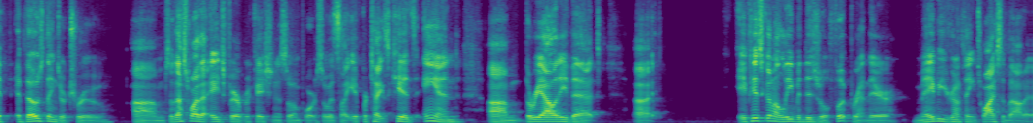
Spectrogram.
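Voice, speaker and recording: On a very clean recording with a silent background, a man with an American accent and a normal speaking voice talks at a moderate pace, medium pitch and ordinary pitch variation. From US South, South Carolina. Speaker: preacher and former adult film actor. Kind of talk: testimony.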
